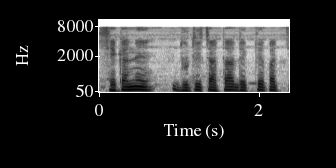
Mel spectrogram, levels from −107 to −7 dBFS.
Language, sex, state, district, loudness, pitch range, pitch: Bengali, male, Assam, Hailakandi, -15 LUFS, 125-135 Hz, 130 Hz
